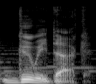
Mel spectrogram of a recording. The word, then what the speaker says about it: geoduck: makarunga first of all it's pronounced gooey duck contrary to what one might think this creep is not related to a duck at all gooey duck or geoduck is a large clam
